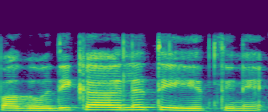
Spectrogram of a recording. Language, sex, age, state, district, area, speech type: Malayalam, female, 18-30, Kerala, Kannur, rural, spontaneous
